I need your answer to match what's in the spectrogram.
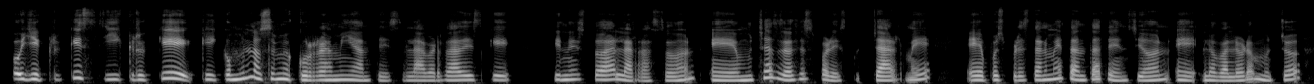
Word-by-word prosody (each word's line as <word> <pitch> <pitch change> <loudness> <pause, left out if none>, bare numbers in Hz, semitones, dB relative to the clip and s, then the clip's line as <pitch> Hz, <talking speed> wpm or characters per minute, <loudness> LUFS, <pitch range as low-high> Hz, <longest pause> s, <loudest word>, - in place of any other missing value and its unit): Oye, 240 -2 +5
creo 215 -2 -15
que 300 -1 +2
sí, 225 -4 -6
creo 215 -1 -2
que 270 -8 +5
que 225 -1 -3
cómo 225 +3 +4
no 305 -3 +3
se 250 +1 -2
me 250 -1 +5
ocurrió 205 -2 +1
a 205 - +3
mí 210 0 +3
antes. 185 -1 -5
La 185 -1 -2
verdad 195 +2 0
es 205 +1 -1
que 205 0 -3 0.4
tienes 220 +2 -1
toda 215 +1 +2
la 195 -6 +2
razón. 185 - -3
Eh, 185 -2 +2
muchas 210 +11 +1
gracias 240 +3 0
por 220 -4 -1
escucharme, 190 - -1 0.3
eh, 200 0 +2
pues 205 +1 -3
prestarme 205 +7 -1
tanta 205 - +1
atención, 190 - -1
eh, 195 -3 -1
lo 195 -2 0
valoro 180 +2 +1
mucho, 215 +3 -1
205 Hz, 170 wpm, -24 LUFS, 190-230 Hz, 0.4 s, Oye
